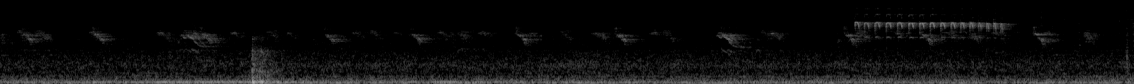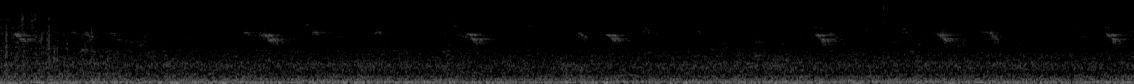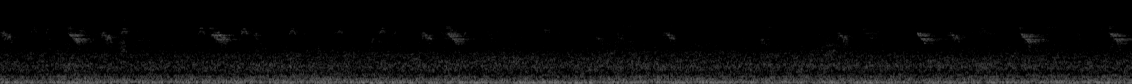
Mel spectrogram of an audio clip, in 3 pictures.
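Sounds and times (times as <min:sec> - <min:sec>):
bird chirping: 0:03.2 - 0:12.7.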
